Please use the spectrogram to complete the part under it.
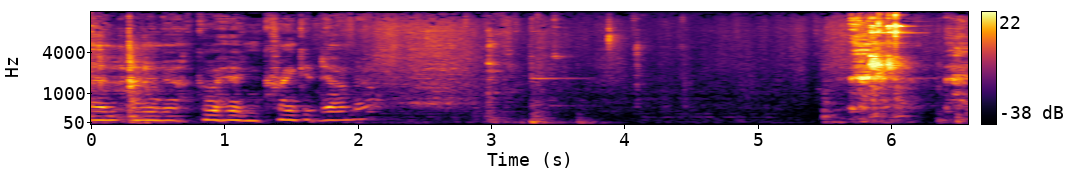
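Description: A metal wrench clicks and scrapes against a pipe fitting.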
